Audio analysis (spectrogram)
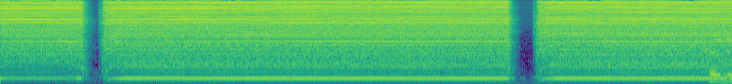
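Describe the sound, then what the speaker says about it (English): Power drill boring out a stuck screw on a ceiling fan, running loud and close with a steady high whine in three long bursts split by two brief stops, with no talk. "So try to drill out this screw that gave you such a hard time."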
